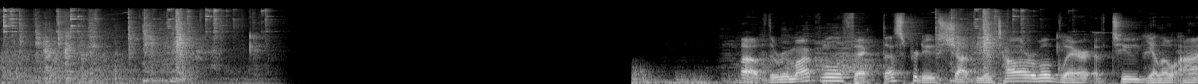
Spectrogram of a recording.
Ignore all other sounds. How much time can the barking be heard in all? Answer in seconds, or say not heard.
5 s.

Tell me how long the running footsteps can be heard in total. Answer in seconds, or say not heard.
2 s.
